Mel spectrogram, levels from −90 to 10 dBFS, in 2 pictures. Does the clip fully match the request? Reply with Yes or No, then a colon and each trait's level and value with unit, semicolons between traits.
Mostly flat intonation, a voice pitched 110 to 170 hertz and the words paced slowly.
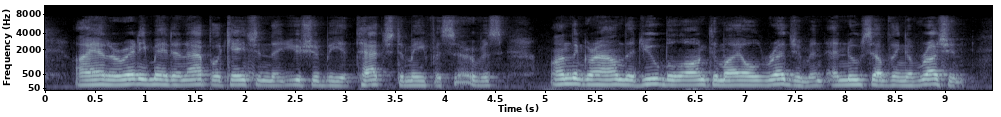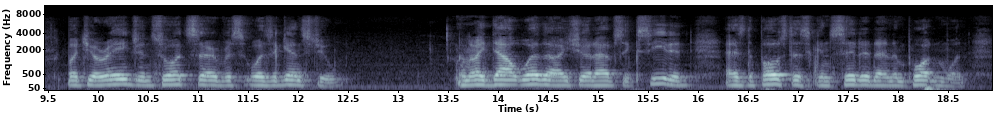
No: narrow, 2.2 semitones; medium, 140 Hz; average, 175 wpm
